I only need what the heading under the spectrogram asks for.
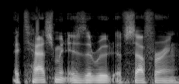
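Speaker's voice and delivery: ordinary talk, nothing marked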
